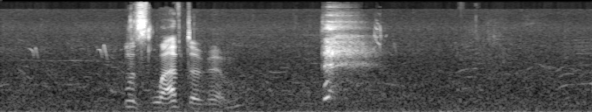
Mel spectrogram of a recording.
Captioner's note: laughs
